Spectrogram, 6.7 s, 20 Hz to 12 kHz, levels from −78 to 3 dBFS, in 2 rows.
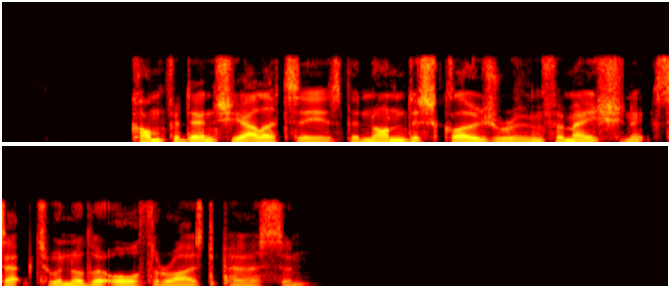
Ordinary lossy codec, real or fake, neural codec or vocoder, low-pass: none; real; none; 7.2 kHz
